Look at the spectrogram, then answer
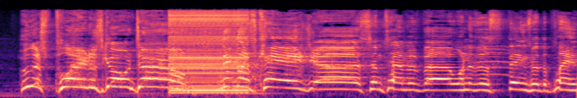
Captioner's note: buzzer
